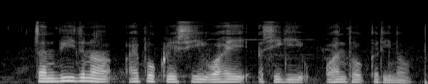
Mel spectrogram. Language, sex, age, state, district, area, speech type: Manipuri, male, 30-45, Manipur, Churachandpur, rural, read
